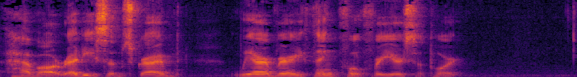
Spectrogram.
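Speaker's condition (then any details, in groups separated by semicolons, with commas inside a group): Cerebral palsy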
